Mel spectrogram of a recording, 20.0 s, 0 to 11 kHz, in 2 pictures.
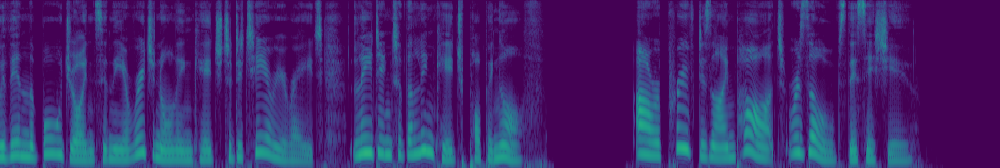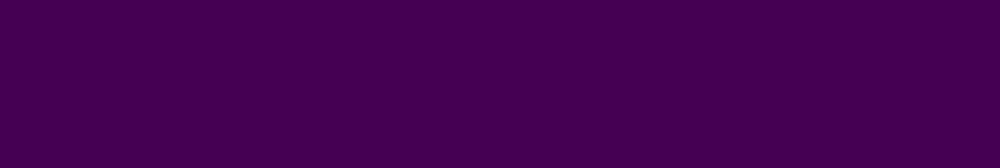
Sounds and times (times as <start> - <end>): Speech: 0.0 - 5.4, 6.4 - 9.2.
